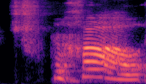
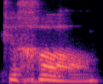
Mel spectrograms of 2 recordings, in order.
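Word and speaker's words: כְּכָל: So kachal, it's written kachal, but most people pronounce it kachol.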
